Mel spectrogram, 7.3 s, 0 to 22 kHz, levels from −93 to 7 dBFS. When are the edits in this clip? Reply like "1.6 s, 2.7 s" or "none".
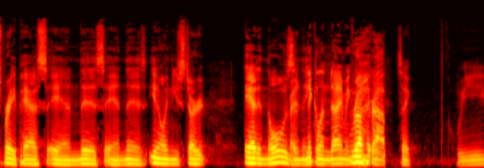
5.8 s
